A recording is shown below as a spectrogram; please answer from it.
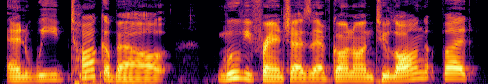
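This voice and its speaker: Animated man co-hosting a podcast. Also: mid-range voice, a little slow, no room sound, studio quality. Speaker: podcast co-host. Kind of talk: casual comedic chat.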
